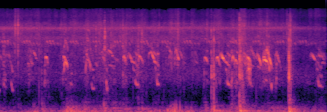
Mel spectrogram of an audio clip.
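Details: Forty-four-day-old jumbo Cornish Cross meat chickens peep continuously, a busy chorus of short downward-curving chirps, over low rumbling handling noise and occasional clicks.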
